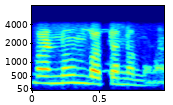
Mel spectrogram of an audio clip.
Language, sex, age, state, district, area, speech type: Malayalam, female, 60+, Kerala, Idukki, rural, conversation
